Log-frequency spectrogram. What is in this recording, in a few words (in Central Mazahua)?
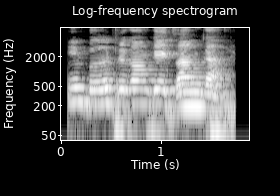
in mbu̷ntr'u̷go nge ts'anga, Mazahua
